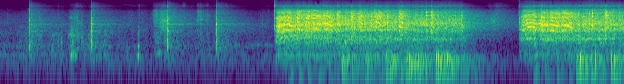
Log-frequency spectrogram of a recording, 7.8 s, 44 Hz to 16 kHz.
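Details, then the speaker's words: 1989 Yamaha FZR600 Genesis, unstarted over 4 years, new battery: a few clicks, then even fast cranking in two bursts, never fires. Suspected little fuel with the tank low, maybe needing reserve; fuel pump silent, float bowls not yet filled. "it's about getting no fuel from the fuel pump is it on reserve we didn't put much in"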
